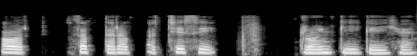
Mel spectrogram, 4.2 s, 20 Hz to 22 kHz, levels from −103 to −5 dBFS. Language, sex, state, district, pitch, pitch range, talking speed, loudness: Hindi, female, Chhattisgarh, Balrampur, 205 Hz, 200-220 Hz, 130 wpm, -20 LUFS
